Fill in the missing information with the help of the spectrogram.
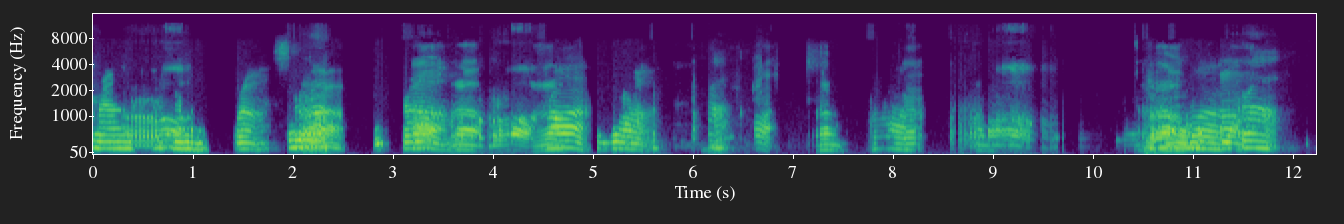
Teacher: Kemudian kita sebutkan dengan adanya getaran ya. Jadi harus ada dengan getarnya. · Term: huruf ro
